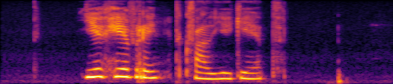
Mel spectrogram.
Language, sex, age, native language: Icelandic, female, 18-19, Icelandic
